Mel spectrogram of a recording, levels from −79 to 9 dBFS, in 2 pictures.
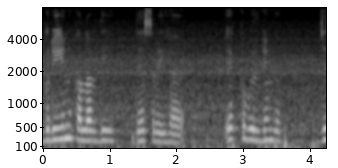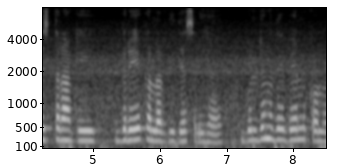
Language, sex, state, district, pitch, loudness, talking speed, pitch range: Punjabi, male, Punjab, Fazilka, 215 Hz, -19 LUFS, 150 wpm, 205-230 Hz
